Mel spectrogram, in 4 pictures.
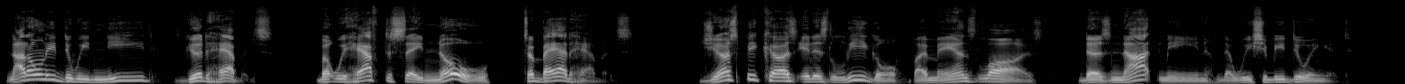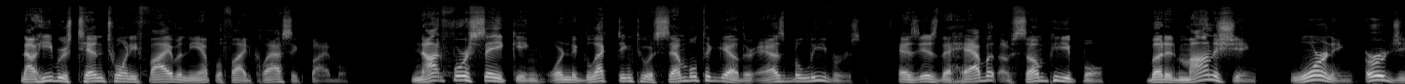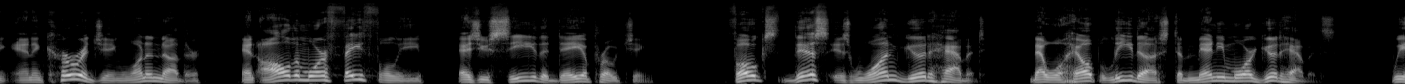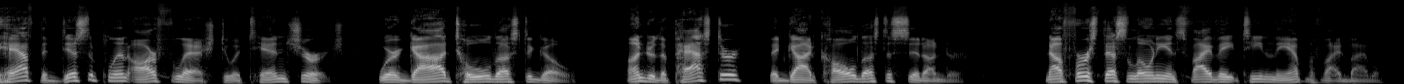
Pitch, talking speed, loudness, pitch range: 125 Hz, 135 wpm, -26 LUFS, 105-160 Hz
